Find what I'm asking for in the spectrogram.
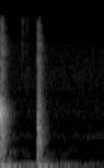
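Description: Two slow, deliberate knocks on a headmaster's closed office door, about half a second apart, each a solid thud with a short ringing decay, with no voices.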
